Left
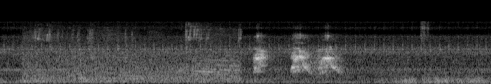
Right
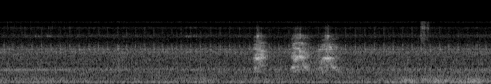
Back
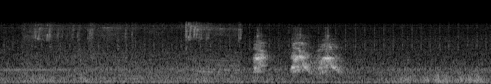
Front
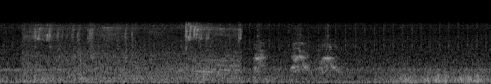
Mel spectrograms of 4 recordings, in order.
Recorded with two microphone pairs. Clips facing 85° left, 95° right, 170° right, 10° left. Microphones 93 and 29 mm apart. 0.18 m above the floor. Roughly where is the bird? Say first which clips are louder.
Left 4 dB, front 2 dB; left.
